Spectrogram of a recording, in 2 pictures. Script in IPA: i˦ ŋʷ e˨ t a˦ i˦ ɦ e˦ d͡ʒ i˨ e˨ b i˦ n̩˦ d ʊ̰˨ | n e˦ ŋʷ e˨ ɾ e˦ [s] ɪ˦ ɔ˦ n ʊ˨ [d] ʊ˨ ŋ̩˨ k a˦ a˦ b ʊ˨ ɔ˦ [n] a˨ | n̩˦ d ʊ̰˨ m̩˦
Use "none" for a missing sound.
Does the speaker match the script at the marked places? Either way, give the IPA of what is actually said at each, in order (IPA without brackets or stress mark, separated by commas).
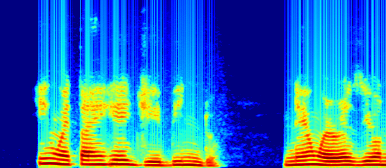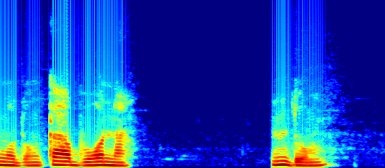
z, d, n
